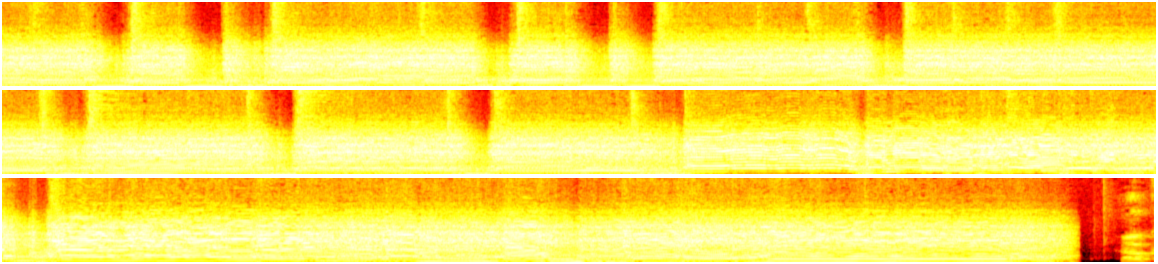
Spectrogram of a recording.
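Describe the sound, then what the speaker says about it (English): Electric guitar through a Suhr Riot distortion pedal at maximum distortion, vintage switch setting, played as dense, saturated chords and then sustained notes, loud and continuous until an abrupt stop. "this is distortion max setting"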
